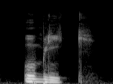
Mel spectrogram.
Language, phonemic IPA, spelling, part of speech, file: French, /ɔ.blik/, oblique, adjective / verb, Fr-oblique.ogg
- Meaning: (adjective) oblique; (verb) inflection of obliquer: 1. first/third-person singular present indicative/subjunctive 2. second-person singular imperative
